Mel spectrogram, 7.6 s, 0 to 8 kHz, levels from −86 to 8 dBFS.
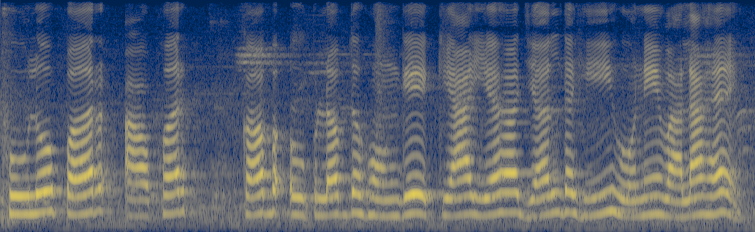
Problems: none marked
